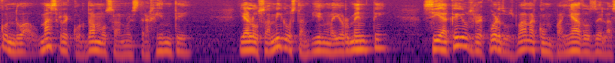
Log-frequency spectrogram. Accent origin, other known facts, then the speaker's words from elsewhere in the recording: Guatemala; recordar que somos guatemaltecos y que celebramos también un aniversario más de nuestra independencia nacional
